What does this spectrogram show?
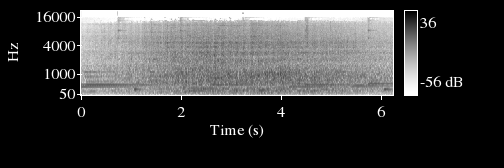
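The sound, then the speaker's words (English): An elevated subway train on an above-ground line rolls past overhead after letting off passengers at a stop. A loud, steady rumble of wheels on track carries thin metallic whines and squeals drifting through it. No voices. “Once I get off of my stop and I make my way down the tracks while the train I just got off passes over my head”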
